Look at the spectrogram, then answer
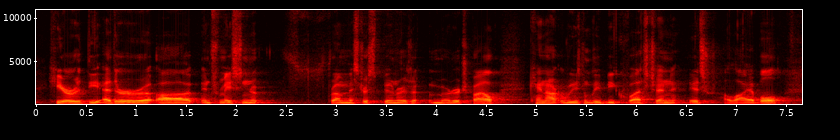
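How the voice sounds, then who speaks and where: Moderate pace from a man with fairly even intonation, with audible room echo. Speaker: law student arguing appeal. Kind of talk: appellate oral argument. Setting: courtroom. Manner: halting, with repetitions; formal.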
